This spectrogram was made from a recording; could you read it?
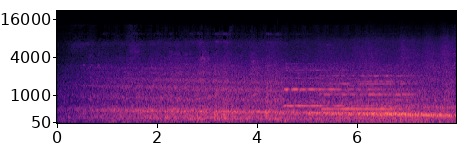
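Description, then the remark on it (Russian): A Moscow metro train car rumbles steadily as it pulls into Park Pobedy station, the roar building slightly, then a thin high whine rises near the end as it slows. No one speaks. “Станция «Парк Победы», объявил приятный женский голос где-то под потолком вагон.”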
